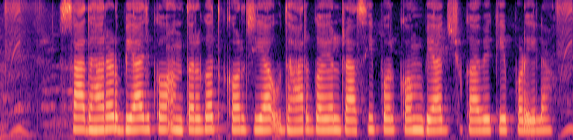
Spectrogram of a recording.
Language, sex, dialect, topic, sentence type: Bhojpuri, female, Western, banking, statement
